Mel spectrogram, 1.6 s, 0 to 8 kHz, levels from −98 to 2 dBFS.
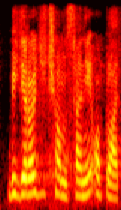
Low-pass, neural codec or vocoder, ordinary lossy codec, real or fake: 7.2 kHz; codec, 16 kHz, 4 kbps, FunCodec, trained on LibriTTS, 50 frames a second; none; fake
